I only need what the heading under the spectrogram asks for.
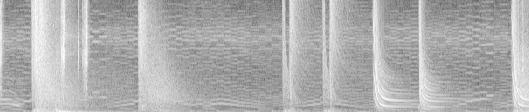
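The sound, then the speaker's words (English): Energy blasts strike in a sci-fi battle against deflector shields: many sharp, loud impact bursts at irregular intervals, several trailing off in descending ringing tones, with no voices. “Whoa! Energy blast! It's slowing me down!”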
